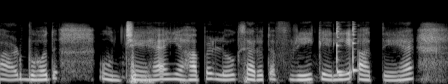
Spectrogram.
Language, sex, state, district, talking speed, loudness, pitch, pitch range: Hindi, female, Delhi, New Delhi, 175 wpm, -17 LUFS, 220 Hz, 215-235 Hz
